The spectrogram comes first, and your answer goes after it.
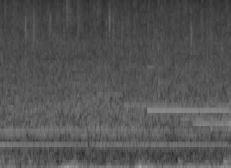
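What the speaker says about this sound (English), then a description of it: "If you're hearing only rain and wind chime sounds, then the plan is working." Steady rain patters on a surface with a faint tonal ringing in the background, a few soft low thumps breaking through; no voices.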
